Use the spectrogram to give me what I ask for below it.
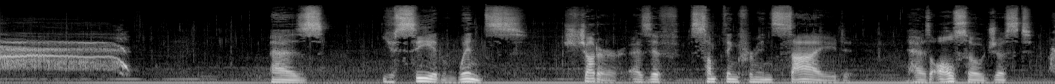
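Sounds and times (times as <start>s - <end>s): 
creature screeching: 0.0s - 1.3s
steady low hum: 0.0s - 10.5s
speech: 2.7s - 10.5s.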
